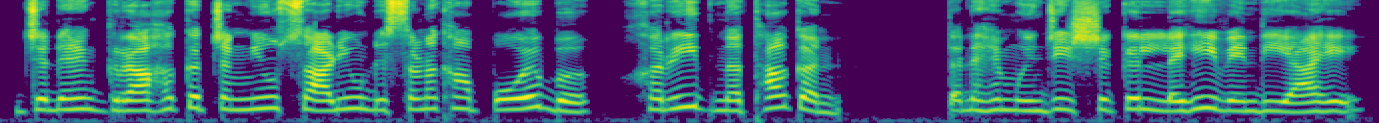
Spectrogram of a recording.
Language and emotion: Sindhi, sad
